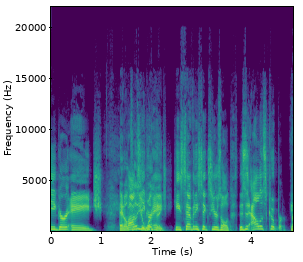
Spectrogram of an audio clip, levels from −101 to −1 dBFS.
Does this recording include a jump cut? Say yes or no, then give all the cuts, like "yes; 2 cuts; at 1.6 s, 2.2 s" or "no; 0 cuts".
no; 0 cuts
